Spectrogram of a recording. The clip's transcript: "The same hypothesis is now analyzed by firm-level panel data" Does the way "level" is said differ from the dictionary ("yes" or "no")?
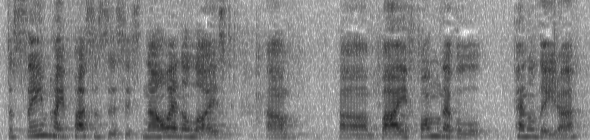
no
